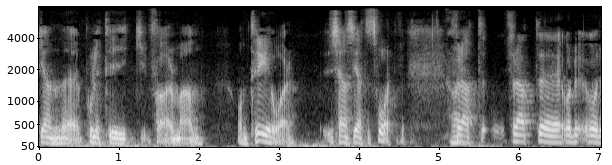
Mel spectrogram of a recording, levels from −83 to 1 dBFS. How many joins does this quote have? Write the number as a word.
zero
